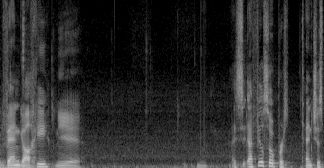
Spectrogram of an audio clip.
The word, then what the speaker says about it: Van Gogh: Yeah, Yeah, I was No, gonna but say, no, Van Gogh is the correct way to say it.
